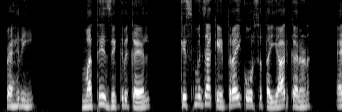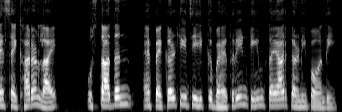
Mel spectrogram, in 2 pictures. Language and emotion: Sindhi, neutral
